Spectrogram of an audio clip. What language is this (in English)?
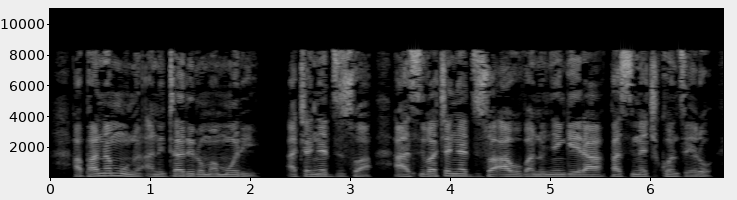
Shona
